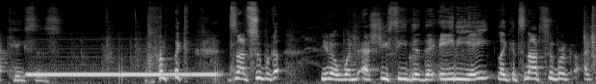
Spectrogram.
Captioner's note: laughs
